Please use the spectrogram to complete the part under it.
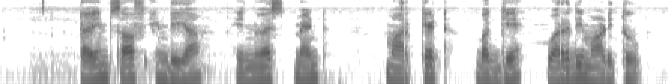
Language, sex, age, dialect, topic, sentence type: Kannada, male, 18-24, Mysore Kannada, banking, statement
